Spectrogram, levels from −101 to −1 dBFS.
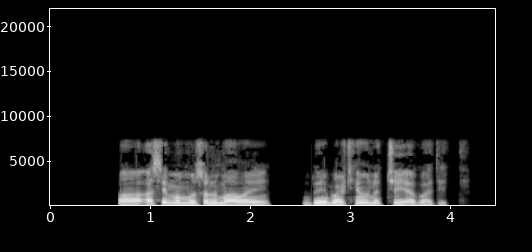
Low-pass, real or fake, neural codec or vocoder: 7.2 kHz; real; none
